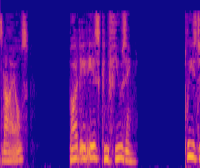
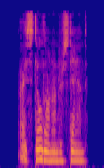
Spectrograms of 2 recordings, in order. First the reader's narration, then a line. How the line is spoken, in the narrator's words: he says softly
